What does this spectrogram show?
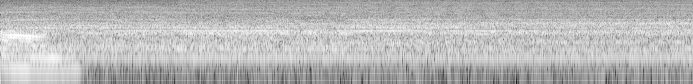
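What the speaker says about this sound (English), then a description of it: "I'm going to dry it a little bit now" A hair dryer blows steadily to dry ink on a fabric pillow, a constant loud whooshing hum with a slight pitch shift as it starts, heard alone throughout.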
